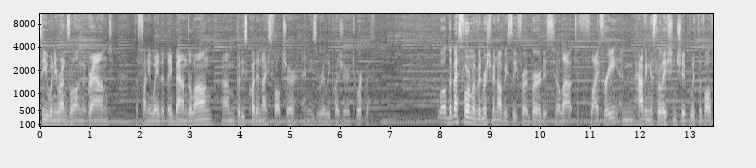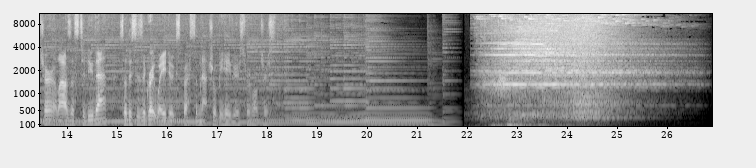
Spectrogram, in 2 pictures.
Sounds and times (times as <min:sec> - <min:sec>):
Speech: 0:00.0 - 0:06.6, 0:08.0 - 0:18.2
Music: 0:00.0 - 0:26.9.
